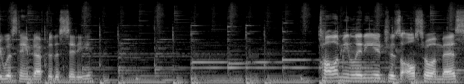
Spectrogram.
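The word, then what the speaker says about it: Ptolemy: So, it is just like the the P is silent. Okay. Tommy.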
